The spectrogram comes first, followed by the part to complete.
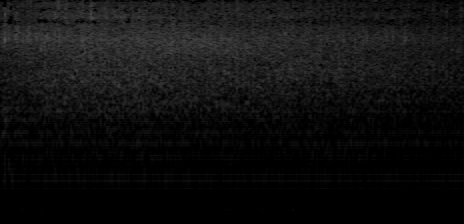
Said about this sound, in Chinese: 说没有的人鼓掌。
